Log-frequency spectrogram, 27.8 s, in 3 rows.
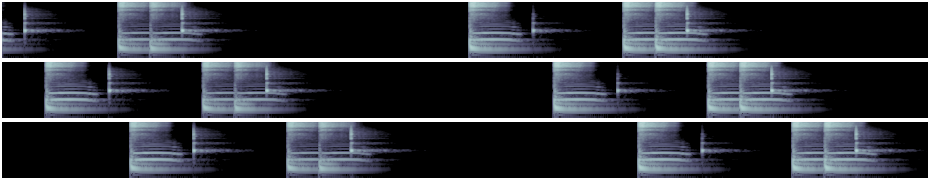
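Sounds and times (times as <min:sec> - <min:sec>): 
percussion: 0:01.2 - 0:02.2, 0:04.7 - 0:05.6, 0:06.2 - 0:07.2, 0:09.7 - 0:10.6, 0:11.3 - 0:12.2, 0:14.8 - 0:15.7, 0:16.3 - 0:17.3, 0:19.8 - 0:20.7, 0:21.4 - 0:22.4, 0:24.9 - 0:25.8, 0:26.4 - 0:27.5.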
